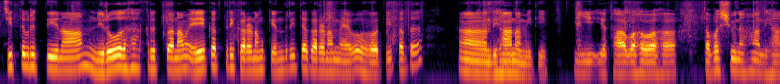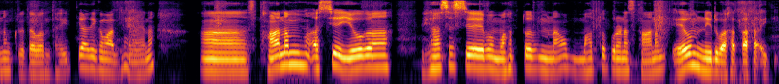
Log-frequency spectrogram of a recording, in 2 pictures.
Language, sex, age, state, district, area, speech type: Sanskrit, male, 18-30, Odisha, Kandhamal, urban, spontaneous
